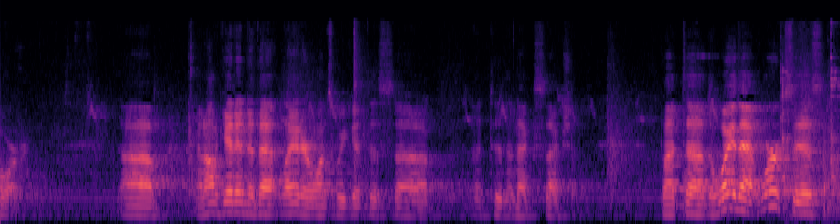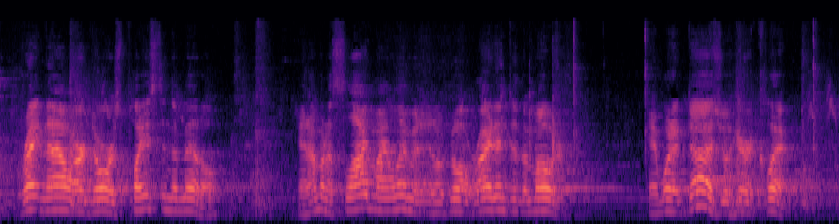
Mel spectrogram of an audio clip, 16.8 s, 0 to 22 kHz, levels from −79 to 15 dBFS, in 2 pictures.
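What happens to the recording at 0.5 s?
Nothing goes wrong at 0.5 s; the audio plays through that moment intact, with no dropout, click, distortion or other fault to be heard.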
